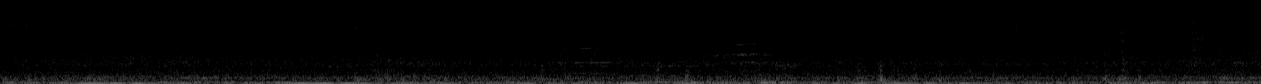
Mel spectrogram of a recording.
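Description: Faint scratching of a pen nib on paper as cursive words are written stroke by stroke.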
